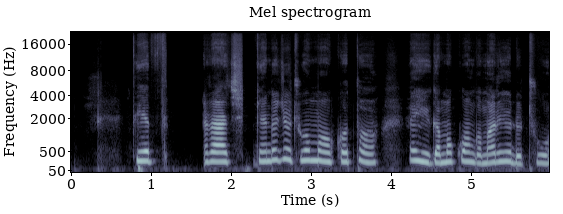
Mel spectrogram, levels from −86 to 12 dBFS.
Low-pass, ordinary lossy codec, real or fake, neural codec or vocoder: none; none; fake; codec, 44.1 kHz, 7.8 kbps, Pupu-Codec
